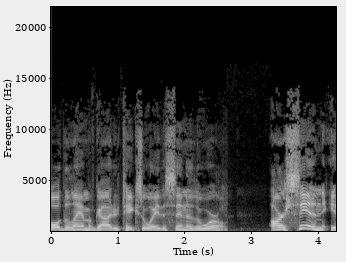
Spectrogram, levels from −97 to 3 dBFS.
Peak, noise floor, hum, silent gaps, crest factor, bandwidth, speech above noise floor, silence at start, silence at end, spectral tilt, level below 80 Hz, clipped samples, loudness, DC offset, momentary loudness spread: -6 dBFS; -63 dBFS; none; none; 16 dB; 14.5 kHz; 41 dB; 0 s; 0 s; -4 dB/octave; -68 dBFS; under 0.1%; -22 LUFS; under 0.1%; 6 LU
